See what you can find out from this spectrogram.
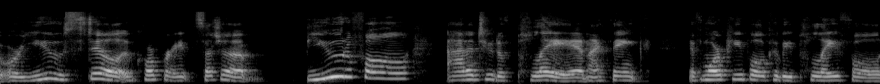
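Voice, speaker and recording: A woman hosting an interview, introducing her guest and asking questions in an effusive, enthusiastic way. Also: fairly low pitch. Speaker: podcast host.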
